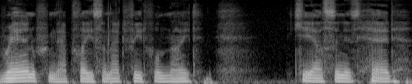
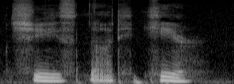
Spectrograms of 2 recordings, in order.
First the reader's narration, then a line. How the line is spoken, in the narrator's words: In a hollow, empty voice, she said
